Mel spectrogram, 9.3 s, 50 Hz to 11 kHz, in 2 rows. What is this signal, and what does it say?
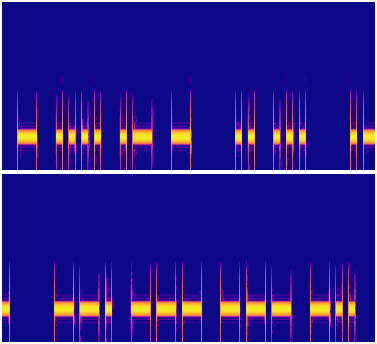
Morse code, heard as a keyed tone, about 15 wpm, 700 Hz. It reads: THAT IS A GOOD
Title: Sentences from Top 700 Words 15wpm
